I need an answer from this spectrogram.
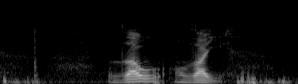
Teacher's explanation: زبان کی ایک سائیڈ اوپر والے داڑھوں کو لگے ہلکی سا، کیونکہ اس کی مخرج نرم ہے، نرمی سے ادا ہوگی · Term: ضاد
